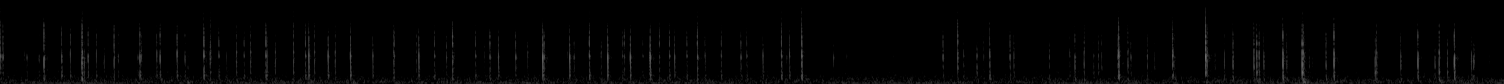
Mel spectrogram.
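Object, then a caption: Glass tablet screen. Long red nails tap and scratch the glass screen of a white iPad, producing rapid, bright clicking taps over a soft scratchy hiss. The taps come in dense, irregular bursts, pause briefly around the middle, then pick up again with some sharper, louder clicks.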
